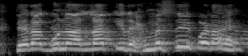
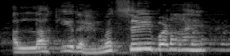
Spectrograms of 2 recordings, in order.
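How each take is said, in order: First: High-pitched, emphatic challenge; incredulous question. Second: Said in the usual way. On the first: Retold or imitated. The master questions the sinner about God's mercy, incredulous. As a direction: repeat the question higher, pressing the point.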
